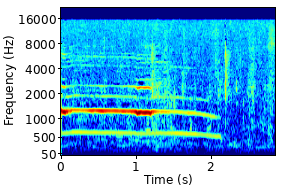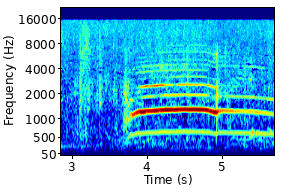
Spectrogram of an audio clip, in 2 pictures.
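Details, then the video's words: Fighting cats screaming: two long, drawn-out harmonic yowls, each held about two seconds with a slight wavering pitch, separated by a quieter low growling gap. "Cats Fight & Screeming"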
